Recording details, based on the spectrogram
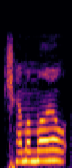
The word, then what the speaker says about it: chamomile: Now, some people pronounce this chamomile, others chamomile. For the purpose of this, I'm going to pronounce it chamomile.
